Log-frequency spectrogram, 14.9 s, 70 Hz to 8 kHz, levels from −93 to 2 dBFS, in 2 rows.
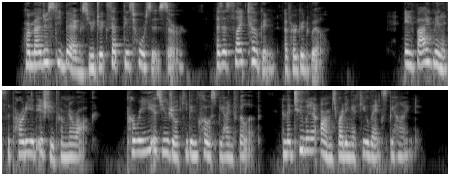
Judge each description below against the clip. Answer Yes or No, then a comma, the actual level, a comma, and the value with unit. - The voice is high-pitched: Yes, high, 220 Hz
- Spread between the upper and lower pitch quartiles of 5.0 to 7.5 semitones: No, average, 3.4 semitones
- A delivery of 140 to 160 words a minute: No, average, 175 wpm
